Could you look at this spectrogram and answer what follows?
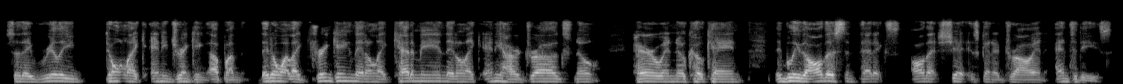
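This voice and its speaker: A man's voice: medium pitch, fairly even intonation, fairly quick, vocal fry, no room sound. A man telling rambling, conspiratorial stories in a casual interview, calling the listener bro and man and stumbling over some words. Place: outdoors in a desert camp.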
